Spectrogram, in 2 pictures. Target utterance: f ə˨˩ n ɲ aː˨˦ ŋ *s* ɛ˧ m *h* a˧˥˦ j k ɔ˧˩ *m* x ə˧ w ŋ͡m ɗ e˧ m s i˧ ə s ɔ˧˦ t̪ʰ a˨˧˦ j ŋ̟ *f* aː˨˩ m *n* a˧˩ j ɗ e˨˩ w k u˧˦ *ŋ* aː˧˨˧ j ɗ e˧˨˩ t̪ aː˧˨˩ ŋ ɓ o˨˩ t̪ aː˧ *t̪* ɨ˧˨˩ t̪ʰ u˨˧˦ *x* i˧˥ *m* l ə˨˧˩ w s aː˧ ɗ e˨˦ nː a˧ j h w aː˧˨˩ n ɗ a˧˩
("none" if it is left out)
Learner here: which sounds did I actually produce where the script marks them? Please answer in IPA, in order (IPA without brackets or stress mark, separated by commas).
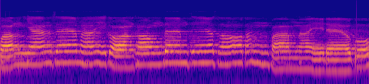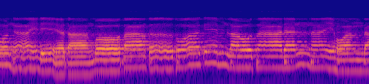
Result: s, h, n, f, n, ŋ, t̪, k, m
